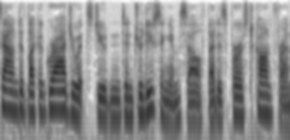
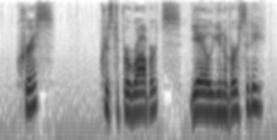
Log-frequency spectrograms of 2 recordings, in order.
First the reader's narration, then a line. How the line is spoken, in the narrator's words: Chris stammered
